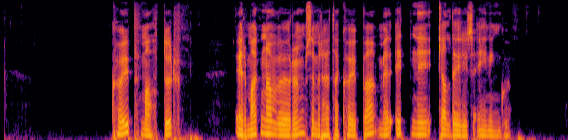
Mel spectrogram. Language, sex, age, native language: Icelandic, male, 60-69, Icelandic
